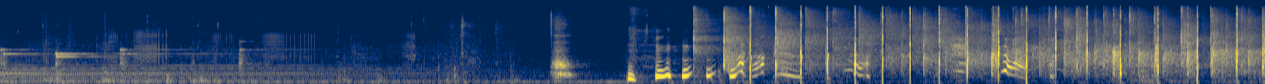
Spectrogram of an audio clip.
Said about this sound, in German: Es gibt Leute, die klatschen hier, natürlich, weil alle begeistert sind.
